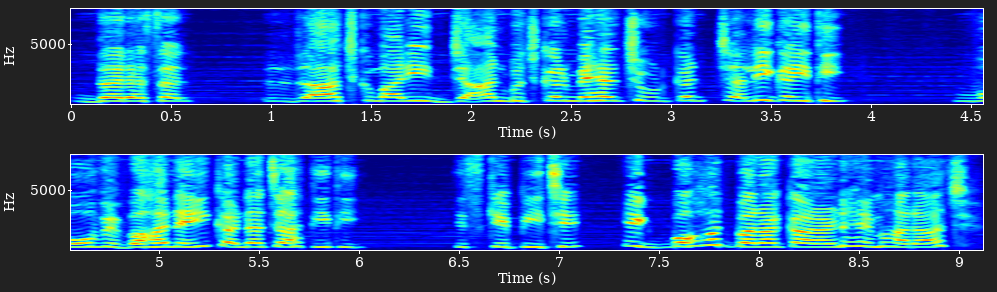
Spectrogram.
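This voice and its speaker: A woman's voice: high voice, measured pace, no echo, faint music behind. A woman voicing a nervous, apologetic palace maid in a cartoon story, earnest and deferential. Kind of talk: Hindi cartoon story voice acting.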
